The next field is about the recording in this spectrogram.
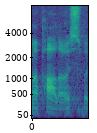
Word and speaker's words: Apollos: I hear people pronounce it different sorts of ways. I double-checked the actual Greek, and if you want to call him what his mama would have called him, Apollos would be his name.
